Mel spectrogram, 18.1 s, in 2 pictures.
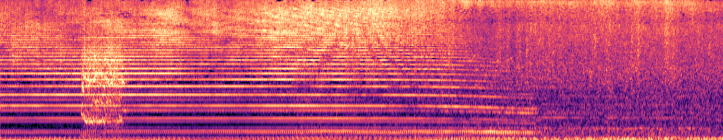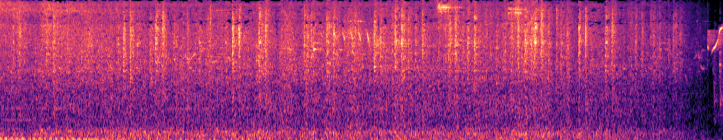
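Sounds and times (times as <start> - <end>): train rumbling past: 0.0 - 18.0
wheels clicking over track joints: 9.2 - 18.0.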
